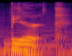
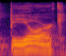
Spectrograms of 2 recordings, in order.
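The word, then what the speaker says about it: Björk: 1995 album post by bjerk and i say bjerk because it although it is written and so that us native english speakers would tend to say it as bjork in an interview i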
